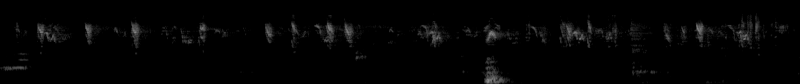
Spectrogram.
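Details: Steady high sparrow chirping, with clipped notes repeated several times a second, broken once by a dull thump.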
